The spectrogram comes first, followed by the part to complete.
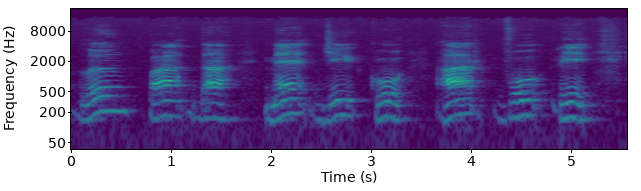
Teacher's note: Sendo a antepenúltima a sílaba tônica, nós estamos diante de uma proparoxítona. Estando diante de uma proparoxítona, ela sempre, sempre, sempre será acentuada.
